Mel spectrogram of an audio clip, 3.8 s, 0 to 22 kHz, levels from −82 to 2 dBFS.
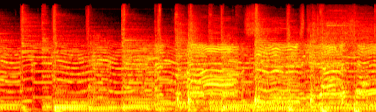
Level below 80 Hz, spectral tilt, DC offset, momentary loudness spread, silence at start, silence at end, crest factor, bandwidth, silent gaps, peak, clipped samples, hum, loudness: -28 dBFS; -4 dB/octave; 0.5%; 6 LU; 0 s; 0 s; 14 dB; 19 kHz; none; 0 dBFS; under 0.1%; none; -12 LUFS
